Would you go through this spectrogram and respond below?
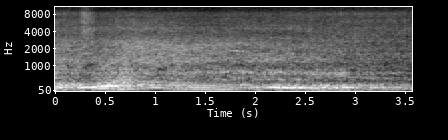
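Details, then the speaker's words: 2003 Chevy Express under light throttle: an uneven, stumbling exhaust beat from misfires mainly on cylinders 6 and 8. Plugs, wires, O2 sensors, MAF and fuel pump were already replaced; fuel pressure is about 45 psi, and the owner suspects the pump. "I'm still getting my nice fire coats here and I noticed they come on more when I get on the gas mainly our numbers six and eight"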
